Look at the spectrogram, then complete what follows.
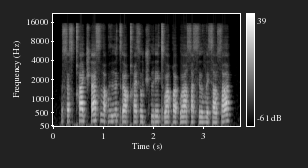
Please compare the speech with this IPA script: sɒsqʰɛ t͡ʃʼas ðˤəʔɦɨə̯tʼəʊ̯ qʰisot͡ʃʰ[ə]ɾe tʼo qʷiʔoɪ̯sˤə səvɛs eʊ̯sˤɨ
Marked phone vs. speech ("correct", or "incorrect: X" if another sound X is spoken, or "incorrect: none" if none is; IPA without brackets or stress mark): incorrect: ɨ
